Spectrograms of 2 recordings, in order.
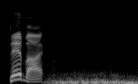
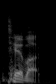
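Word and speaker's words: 대박: Debak is supposed to be pronounced with more of a T. Oh, yeah? Yeah, it's more like Tebak.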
